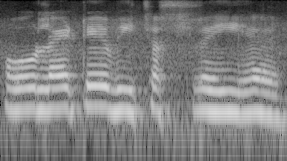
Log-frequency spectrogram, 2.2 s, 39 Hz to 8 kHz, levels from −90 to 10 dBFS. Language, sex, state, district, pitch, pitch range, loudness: Hindi, female, Haryana, Charkhi Dadri, 210 Hz, 200-220 Hz, -12 LUFS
